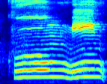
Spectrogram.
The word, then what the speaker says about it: 국민: 예시를 한번 들어 볼게요 국민이라는 단어가 있습니다 근데 실제로 우리가 발음을 할 때 할 때는요 자 기억이 요렇게 이응으로 바뀝니다 그러면서 발음이 요렇게 발음이 되거든요 그래서 궁민 요렇게 발음이 됩니다 자 그러면 도대체 어떤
